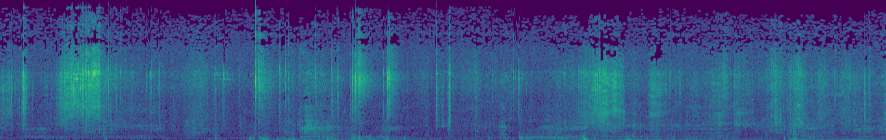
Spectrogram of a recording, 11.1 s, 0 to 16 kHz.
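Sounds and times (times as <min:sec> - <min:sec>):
carabiners clicking on iron rungs: 0:00.0 - 0:11.0.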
